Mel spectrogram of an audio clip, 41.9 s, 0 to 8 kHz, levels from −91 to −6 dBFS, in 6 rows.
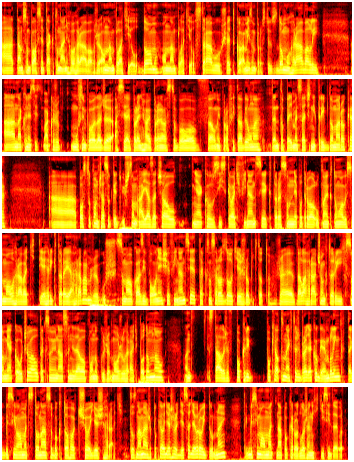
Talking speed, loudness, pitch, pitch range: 210 wpm, -18 LUFS, 105 Hz, 100-115 Hz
